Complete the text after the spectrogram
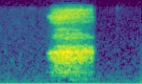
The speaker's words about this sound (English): Sorry, got taken by a yawn there.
